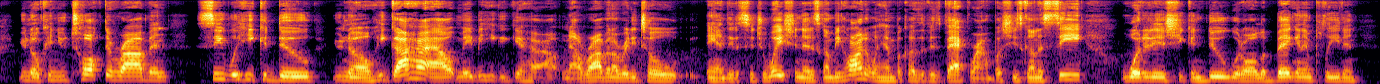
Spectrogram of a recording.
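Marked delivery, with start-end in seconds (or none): none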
